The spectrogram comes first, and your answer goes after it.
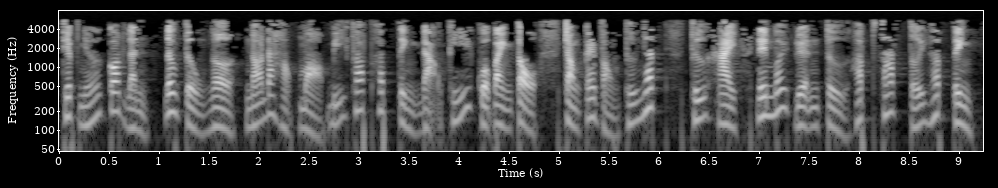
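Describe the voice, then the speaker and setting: A man voicing a calm, clever young heroine in a husky voice on a dull, dry recording. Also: medium pitch, moderate pace, no echo. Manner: soft, reasoning.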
